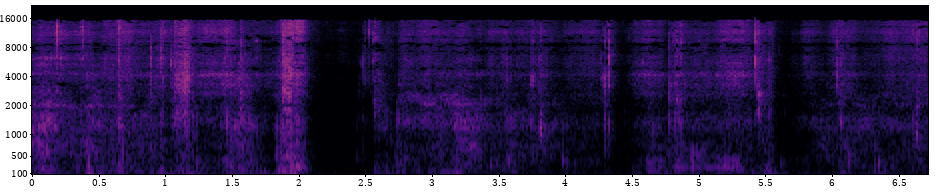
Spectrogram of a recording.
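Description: Close-up chewing and biting: wet mouth sounds and irregular smacks of a person eating vermicelli noodles with shredded vegetables, with one louder smack about two seconds in.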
